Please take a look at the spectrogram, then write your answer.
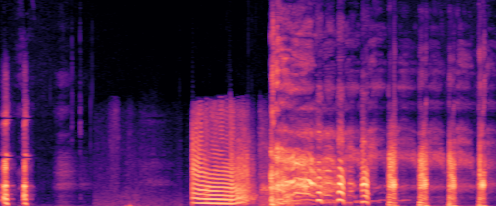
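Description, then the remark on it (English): A loud, drawn-out buzzy fart gives way to a wet, sputtering burst, then a string of short popping puffs trailing off, with no talking over it. “See, if it was a hot chick fart, maybe I'd pay something for it.”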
